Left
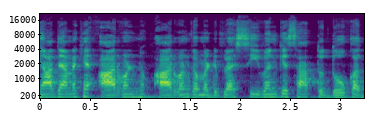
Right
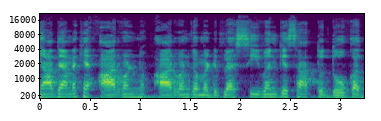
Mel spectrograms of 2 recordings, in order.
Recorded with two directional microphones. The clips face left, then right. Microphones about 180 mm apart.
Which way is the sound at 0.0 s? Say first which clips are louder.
Right 1 dB; 25° right (ahead or behind).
